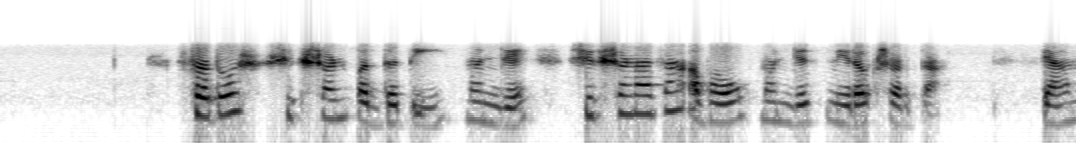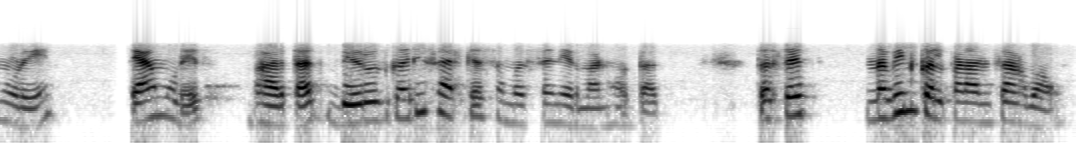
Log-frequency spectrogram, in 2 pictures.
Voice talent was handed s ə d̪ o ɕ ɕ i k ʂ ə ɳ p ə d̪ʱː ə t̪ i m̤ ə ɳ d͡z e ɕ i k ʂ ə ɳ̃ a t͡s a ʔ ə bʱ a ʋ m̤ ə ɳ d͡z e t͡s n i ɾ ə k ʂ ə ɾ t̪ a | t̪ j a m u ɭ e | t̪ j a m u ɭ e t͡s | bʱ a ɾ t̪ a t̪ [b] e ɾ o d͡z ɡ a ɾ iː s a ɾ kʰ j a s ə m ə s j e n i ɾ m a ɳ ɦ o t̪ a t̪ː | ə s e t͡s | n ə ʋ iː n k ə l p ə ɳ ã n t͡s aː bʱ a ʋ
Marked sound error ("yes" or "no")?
no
